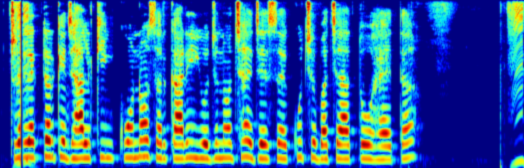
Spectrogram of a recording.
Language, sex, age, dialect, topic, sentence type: Maithili, female, 18-24, Angika, agriculture, question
